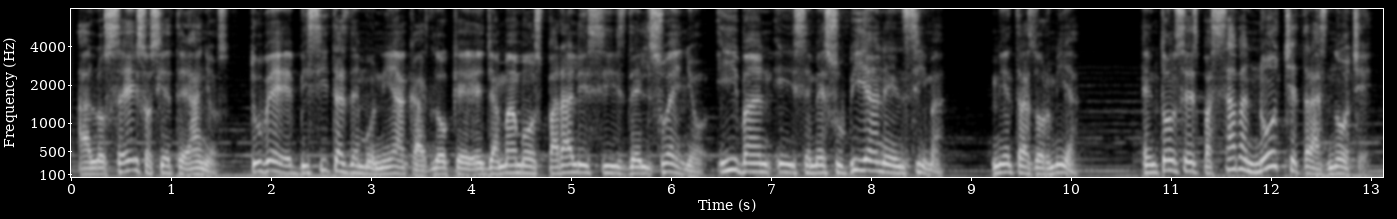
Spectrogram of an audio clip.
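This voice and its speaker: A man from Panama, a guest on an interview show, telling his life story earnestly, pausing with fillers. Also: medium pitch, expressive, darkish tone, soft background music.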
